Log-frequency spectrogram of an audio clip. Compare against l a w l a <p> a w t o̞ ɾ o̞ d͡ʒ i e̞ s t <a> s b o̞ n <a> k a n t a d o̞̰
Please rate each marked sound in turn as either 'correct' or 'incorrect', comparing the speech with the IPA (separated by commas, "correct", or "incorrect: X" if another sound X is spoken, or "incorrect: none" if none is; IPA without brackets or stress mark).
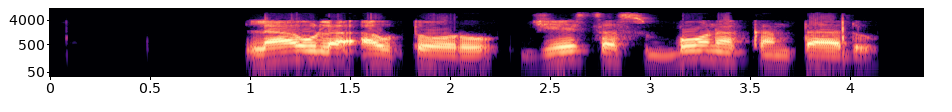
incorrect: ʔ, correct, correct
